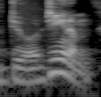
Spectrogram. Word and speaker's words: duodenum: The small intestine is called the duodenum. Now, sometimes people will pronounce it duodenum, and I actually used to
